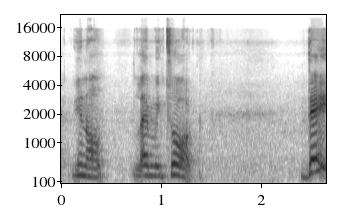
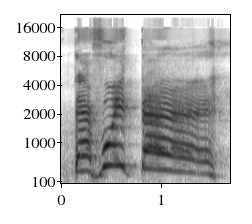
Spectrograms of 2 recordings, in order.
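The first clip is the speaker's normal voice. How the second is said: laughing shout; 4 semitones higher, 4 dB louder than usual. Retold or imitated. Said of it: "I be like".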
